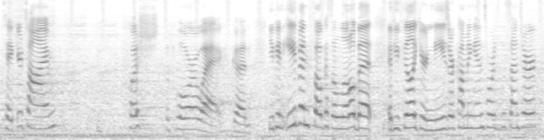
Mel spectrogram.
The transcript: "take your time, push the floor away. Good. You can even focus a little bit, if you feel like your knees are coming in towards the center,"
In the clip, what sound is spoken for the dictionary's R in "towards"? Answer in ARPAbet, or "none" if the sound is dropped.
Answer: R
